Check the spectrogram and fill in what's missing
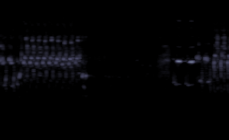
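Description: Marsh Wren song: a fast, dry, buzzy rattle of high notes, then after a pause a few sharp introductory notes leading into another rapid gurgling trill.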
